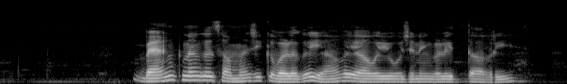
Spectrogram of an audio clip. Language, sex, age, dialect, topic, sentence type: Kannada, female, 41-45, Northeastern, banking, question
